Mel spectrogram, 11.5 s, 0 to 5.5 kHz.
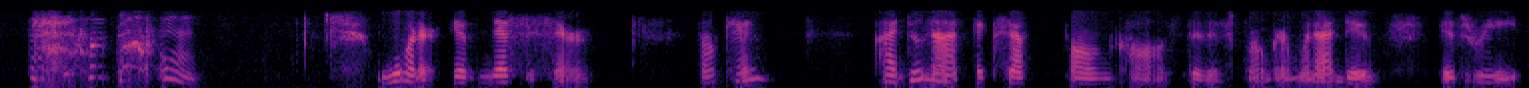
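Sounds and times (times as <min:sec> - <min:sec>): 
adult coughing: 0:00.2 - 0:01.3
speech: 0:01.3 - 0:01.6, 0:02.8 - 0:04.5, 0:05.2 - 0:05.8, 0:06.6 - 0:11.4.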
